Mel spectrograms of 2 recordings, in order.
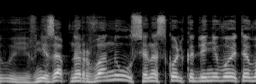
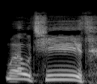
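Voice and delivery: mocking laugh; 8 semitones higher than usual. A narrator's reading. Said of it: "засмеялся Лихарь".

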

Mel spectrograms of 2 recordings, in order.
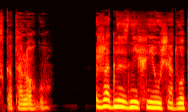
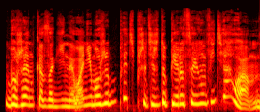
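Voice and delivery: high, alarmed disbelief; zaskoczony okrzyk; 8 semitones higher than usual. Acted. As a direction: gasp it out, shocked she's gone. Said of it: "zawołała kobieta". (zdumiony, wysoki okrzyk sąsiadki)

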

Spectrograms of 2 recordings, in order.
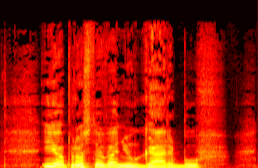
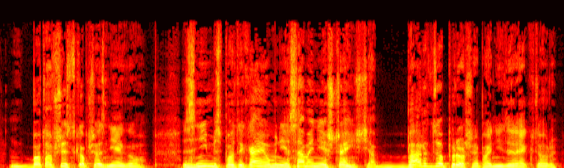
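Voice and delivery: high-pitched schoolboy begging; anxious pleading; 8 semitones higher than usual. A narrator's reading. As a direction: beg the headmistress, voice raised high. Pupil begs to avoid his classmate. (błagalny, wysoki głos ucznia)

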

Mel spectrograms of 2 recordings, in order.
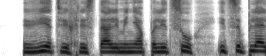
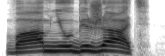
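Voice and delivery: slow, higher, louder threat; menacing shout; 4 semitones higher, 5 dB louder, slower than usual. Acted. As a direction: drag out the threat. Mages threatening in pursuit.

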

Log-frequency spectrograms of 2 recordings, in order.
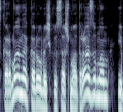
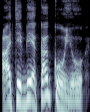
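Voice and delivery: slow, sly needling; snide drawl; 2 semitones higher, slower than usual. A narrator's reading. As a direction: draw it out snidely. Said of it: "ехидно протянул Шматразум". (ехидно, протяжно)

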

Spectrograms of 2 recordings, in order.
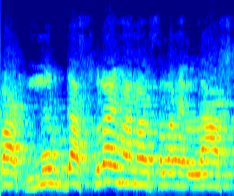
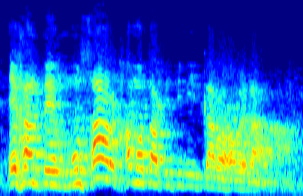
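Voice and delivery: usual speaking voice

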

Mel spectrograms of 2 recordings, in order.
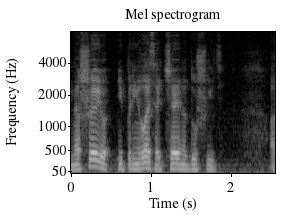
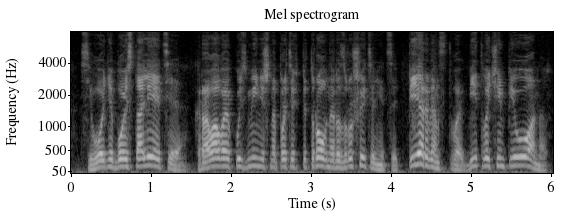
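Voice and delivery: excited fan; 6 semitones higher, 3 dB louder than usual. A narrator's reading. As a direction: announce the big fight with glee. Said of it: "радостно отозвался тот".

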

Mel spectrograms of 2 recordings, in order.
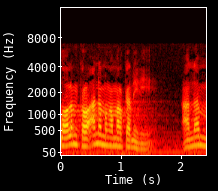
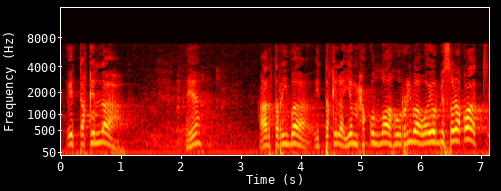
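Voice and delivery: higher, louder little preacher reciting Arabic; mock child preacher, hammed-up sermon; child preaching; 7 semitones higher, 5 dB louder than usual. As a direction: play a kid lecturing an adult like an ustaz. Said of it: "kalau anaknya bisa kayak gitu ceramah".

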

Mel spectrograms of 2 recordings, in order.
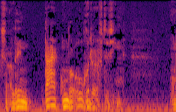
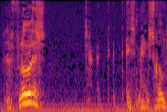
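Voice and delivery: guilt-stricken; slower than usual. Acted. Father breaking with guilt.

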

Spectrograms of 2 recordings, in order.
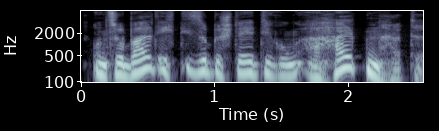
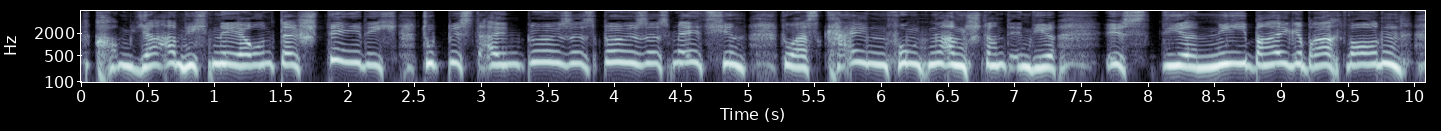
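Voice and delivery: high, loud, shaking rage; a mother losing control, shrieking; loud wild trembling voice; 13 semitones higher, 8 dB louder than usual. A narrator's reading. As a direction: scream at the girl with trembling fury. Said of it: "eine laute, wilde, zitternde Stimme".

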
